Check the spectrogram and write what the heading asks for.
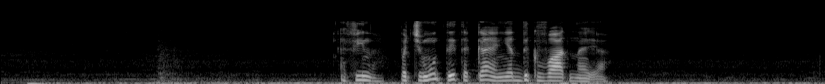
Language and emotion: Russian, angry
